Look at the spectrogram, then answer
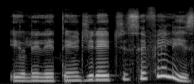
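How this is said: The voice rises at the end like a question. The speaker doubts having the right. The speaker calls it wrong. "A gente meio que faz uma pergunta ao invés de uma afirmação"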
